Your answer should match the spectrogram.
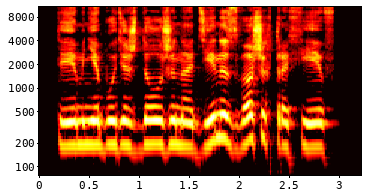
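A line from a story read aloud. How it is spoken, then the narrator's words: Calm reply. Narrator (Russian): спокойно ответил друид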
